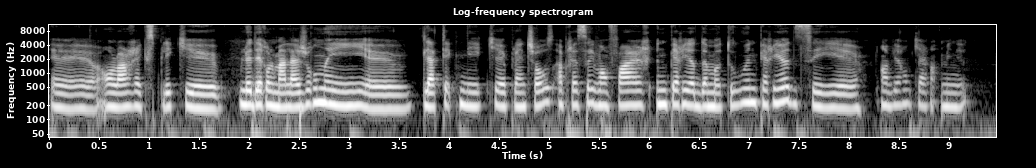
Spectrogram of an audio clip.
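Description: The delivery is monotone and flat, held at a moderate pace. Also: woman, medium pitch for a woman, hardly any pauses. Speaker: motocross track co-owner and coach. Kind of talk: casual chat. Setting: studio.

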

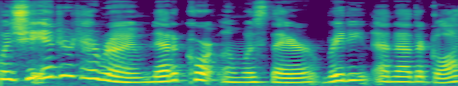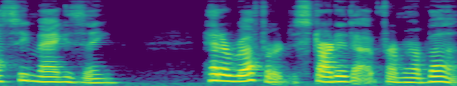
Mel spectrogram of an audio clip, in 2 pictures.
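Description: Her voice is a plain, everyday voice of medium pitch. The woman keeps a moderate pace with lively intonation. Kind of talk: audiobook narration of a period novel, reading aloud with character dialogue. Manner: measured, storytelling pace, steady literary narration.

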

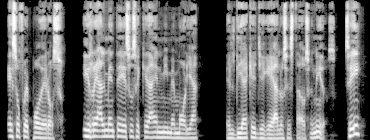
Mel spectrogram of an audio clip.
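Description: Dark, mellow medium pitch from a man at a fairly slow pace, ordinary pitch variation, dry and close with no echo. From Colombia, small town. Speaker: public affairs director at a nonprofit. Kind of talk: interview conversation.

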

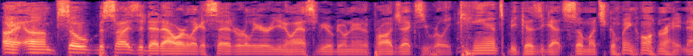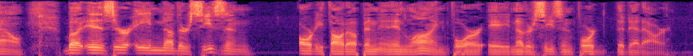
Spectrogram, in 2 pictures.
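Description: A man's very deep, low pitch with ordinary pitch variation at a fairly quick pace. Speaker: radio host. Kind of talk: casual chat. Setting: studio. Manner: animated.

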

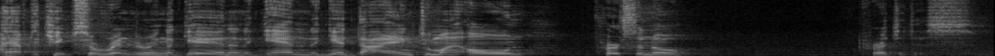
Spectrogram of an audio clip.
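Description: The man has a fairly high pitch and lively intonation at a moderate pace. He takes long, frequent pauses, and the room echo is audible. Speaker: guest preacher. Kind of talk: sermon.

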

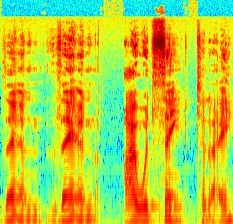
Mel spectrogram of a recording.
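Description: The recording is very clean with a silent background, and the speaker has an Australian accent. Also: man. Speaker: marketing consultant. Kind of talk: casual interview.

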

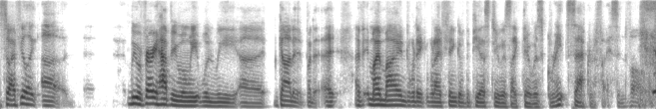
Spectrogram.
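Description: Speaking fairly quickly in an East Coast US accent, a man uses a medium pitch with ordinary pitch variation. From Massachusetts, north of Boston. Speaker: podcast guest. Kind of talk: casual chat.

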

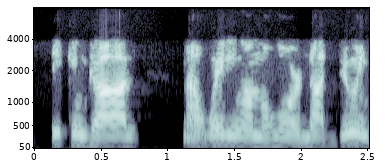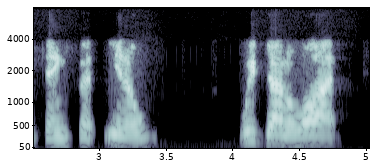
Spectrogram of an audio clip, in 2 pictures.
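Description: Fairly high-pitched male voice at a moderate pace, an ordinary speaking voice. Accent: American. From US Midwest. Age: 60s. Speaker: evangelist. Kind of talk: casual interview chat, faith-focused.

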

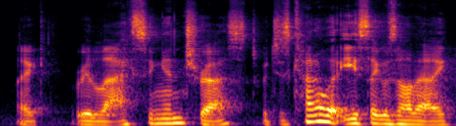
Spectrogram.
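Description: A man with an ordinary speaking voice talks at a fairly quick pace and a medium pitch. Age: 40s. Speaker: former pastor. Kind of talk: casual chat. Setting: home.

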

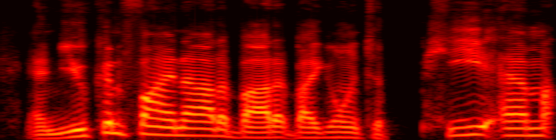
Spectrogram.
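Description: Speaking at a moderate pace, a man with an unremarkable speaking voice uses lively intonation. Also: dry, close sound with no echo. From Michigan, US Midwest. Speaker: army veteran and program manager. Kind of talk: interview. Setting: remote recording.

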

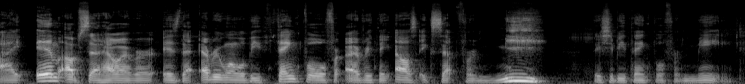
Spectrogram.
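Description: Over a silent background in a very clean recording, a man with an unremarkable speaking voice talks at a fairly low pitch with lively intonation. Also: moderate pace, big swings in loudness. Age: 30s. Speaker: podcast co-host. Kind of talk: casual chat. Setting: studio.

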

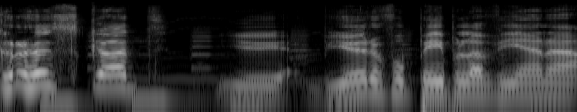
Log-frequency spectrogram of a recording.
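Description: A man talks very slowly on a very clean recording, the background silent. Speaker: podcast co-host. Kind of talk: casual chat. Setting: studio. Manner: animated.

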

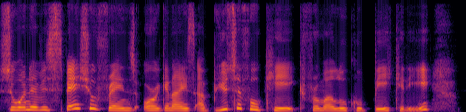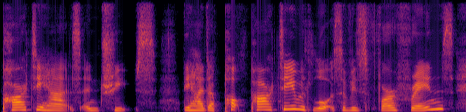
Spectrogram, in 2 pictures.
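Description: On a very clean recording with a silent background and a dry, close sound with no echo, a woman with a Scottish accent speaks at a moderate pace, fairly high in pitch, with lively intonation. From Scotland. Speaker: podcast host. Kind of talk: solo podcast chat.

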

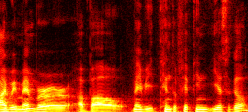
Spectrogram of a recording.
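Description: A man speaks with a Taiwanese accent. His tone is dark and mellow. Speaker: real estate broker. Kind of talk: interview. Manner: halting.

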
